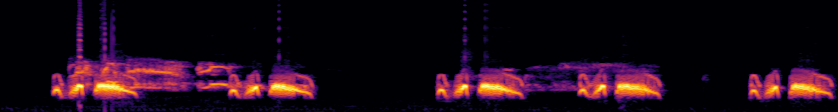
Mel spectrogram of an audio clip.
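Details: Spotted dove cooing as a lure to rouse a newly caught caged male. It gives repeated rhythmic phrases of two quick notes and a long falling coo, about four in eight seconds. A faint higher wavering sound runs underneath at times.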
